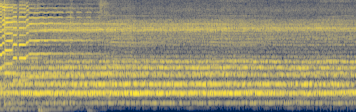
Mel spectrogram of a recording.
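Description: A large crowd of children chanting a prayer in unison on one long held note, with low backing-music notes that stop about two seconds in.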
